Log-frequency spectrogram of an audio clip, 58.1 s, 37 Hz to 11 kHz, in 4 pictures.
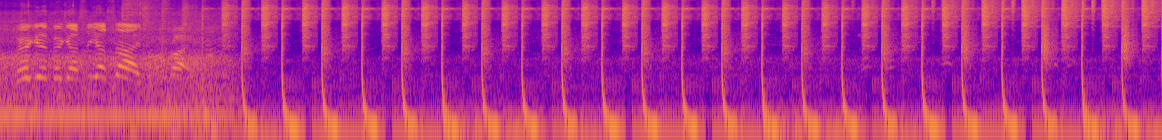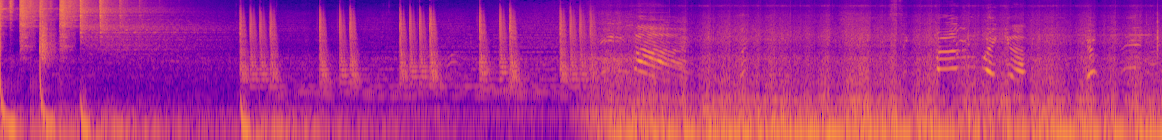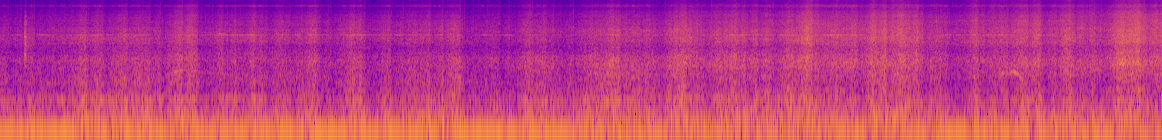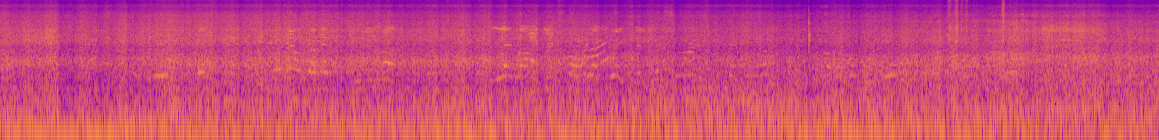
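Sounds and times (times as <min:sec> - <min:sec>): plane engine and propeller drone: 0:00.0 - 0:03.0, 0:20.1 - 0:58.0.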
